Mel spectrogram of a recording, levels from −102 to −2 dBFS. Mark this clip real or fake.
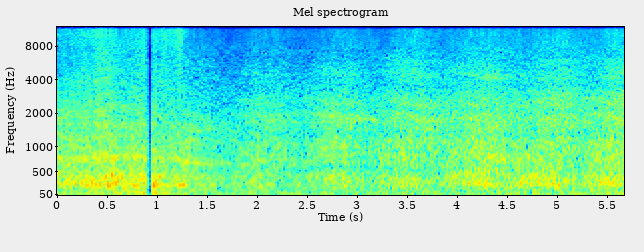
real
